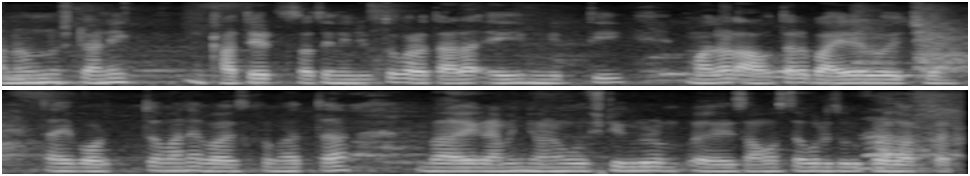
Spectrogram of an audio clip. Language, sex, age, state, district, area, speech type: Bengali, male, 18-30, West Bengal, Paschim Bardhaman, rural, spontaneous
